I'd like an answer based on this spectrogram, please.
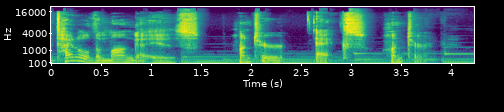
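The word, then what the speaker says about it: Hunter × Hunter: The title of the manga is Hunter X Hunter with the X actually being a symbol and isn't actually pronounced.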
